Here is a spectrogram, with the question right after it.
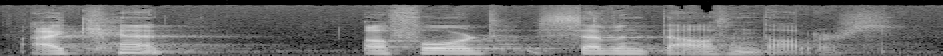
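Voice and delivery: normal talking voice

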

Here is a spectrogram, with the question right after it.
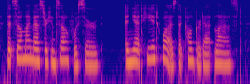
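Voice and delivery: ordinary delivery

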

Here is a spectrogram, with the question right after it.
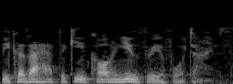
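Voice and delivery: sweet, soft, low, still, gentle small voice. Speaker voicing God's answer to a parent calling the children downstairs, sweet, still, small voice. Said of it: "in his sweet, still, small voice".

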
